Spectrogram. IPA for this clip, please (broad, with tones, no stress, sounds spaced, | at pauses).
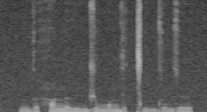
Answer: ŋ ɡ œ˨ h ɑ˦ ŋ œ˨ l y˧ n d͡ʒ o˦ ŋ ɔ˦ ŋ ɡ ɛ˨ ǀ i˨ n d o˨˦ n z ø˧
